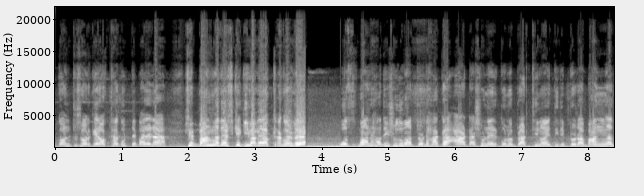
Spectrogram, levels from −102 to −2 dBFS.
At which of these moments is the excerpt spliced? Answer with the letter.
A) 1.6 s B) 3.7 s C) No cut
B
